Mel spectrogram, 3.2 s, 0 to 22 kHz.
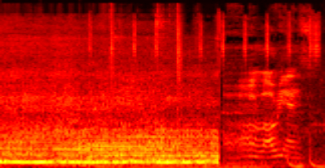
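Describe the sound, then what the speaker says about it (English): A Honda Civic FL5 fitted with a Tomei RSE exhaust and silencer holds a loud, steady, deep droning exhaust note close by, which cuts off abruptly and gives way to someone talking. "Keeps the exhaust note just nice"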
